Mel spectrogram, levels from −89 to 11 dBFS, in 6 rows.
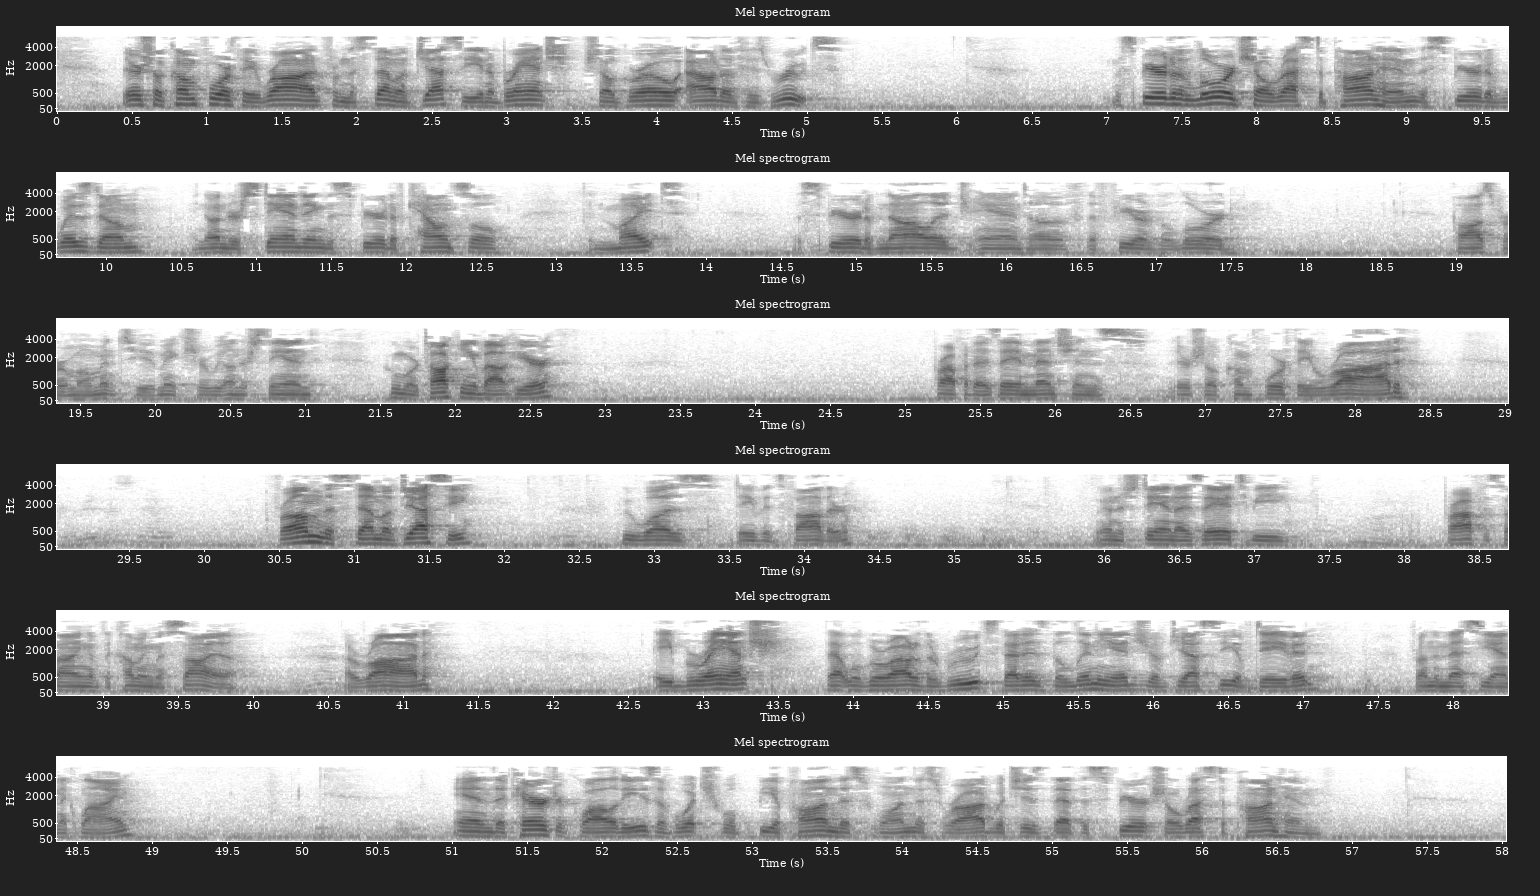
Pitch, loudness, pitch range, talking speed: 105 Hz, -24 LUFS, 90-115 Hz, 145 wpm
